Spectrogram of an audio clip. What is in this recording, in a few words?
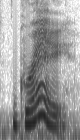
"grey", American, Conversation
